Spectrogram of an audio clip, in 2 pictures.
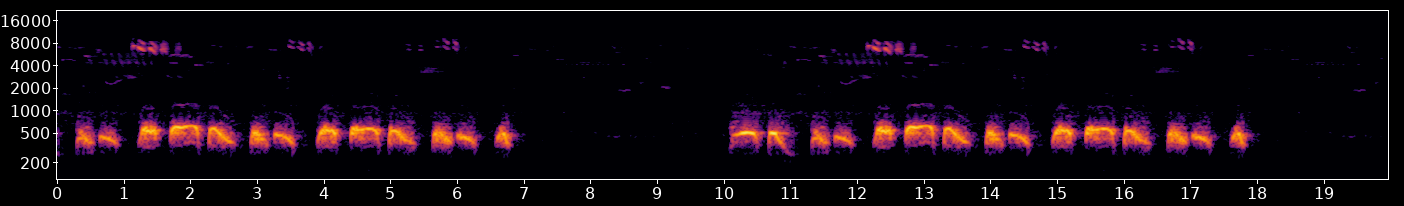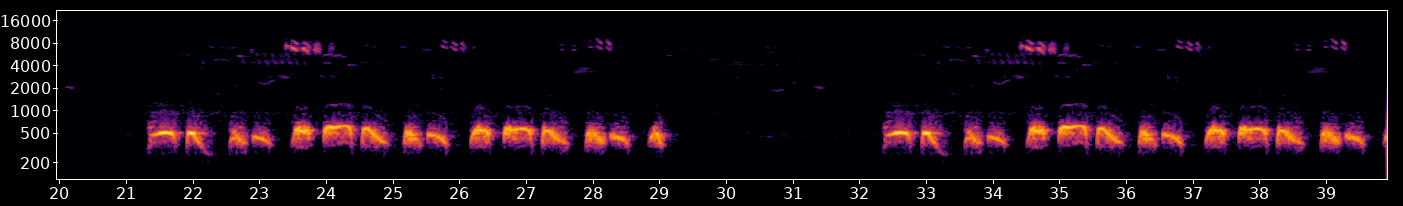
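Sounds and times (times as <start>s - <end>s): faint high bird chirps: 0.0s - 4.2s, 10.2s - 15.3s, 21.4s - 26.5s, 27.4s - 37.6s, 38.4s - 39.9s
pigeon cooing: 0.0s - 6.9s, 10.1s - 17.9s, 21.3s - 29.1s, 32.4s - 39.9s.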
